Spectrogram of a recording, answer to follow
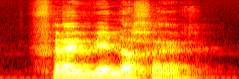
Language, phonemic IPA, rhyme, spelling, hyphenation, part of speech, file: Dutch, /ˌvrɛi̯ˈʋɪ.lə.ɣər/, -ɪləɣər, vrijwilliger, vrij‧wil‧li‧ger, noun / adjective, Nl-vrijwilliger.ogg
- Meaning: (noun) 1. volunteer (one engaged in volunteering work) 2. voluntary (para)military recruit or soldier, volunteer; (adjective) comparative degree of vrijwillig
